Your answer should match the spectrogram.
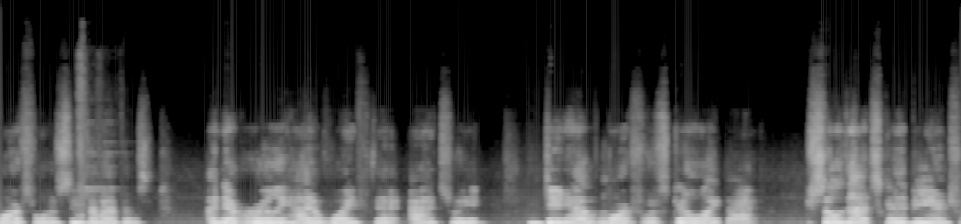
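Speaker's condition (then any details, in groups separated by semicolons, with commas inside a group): Cerebral palsy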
